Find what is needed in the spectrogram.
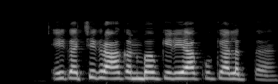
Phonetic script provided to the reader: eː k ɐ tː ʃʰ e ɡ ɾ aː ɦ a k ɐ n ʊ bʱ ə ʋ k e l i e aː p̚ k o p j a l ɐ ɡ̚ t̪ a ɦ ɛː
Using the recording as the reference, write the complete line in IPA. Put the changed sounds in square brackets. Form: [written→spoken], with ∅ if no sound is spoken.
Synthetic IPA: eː k ɐ tː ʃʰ e ɡ ɾ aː ɦ [a→ə] k ɐ n ʊ bʱ ə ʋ k e l i e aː p̚ k o [p→k] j a l ɐ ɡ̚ t̪ a ɦ ɛː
